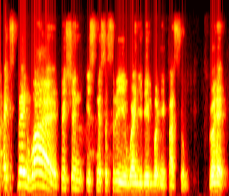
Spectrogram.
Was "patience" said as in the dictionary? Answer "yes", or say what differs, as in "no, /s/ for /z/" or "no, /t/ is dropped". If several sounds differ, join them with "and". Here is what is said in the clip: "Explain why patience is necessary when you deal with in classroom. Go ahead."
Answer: no, /s/ is dropped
